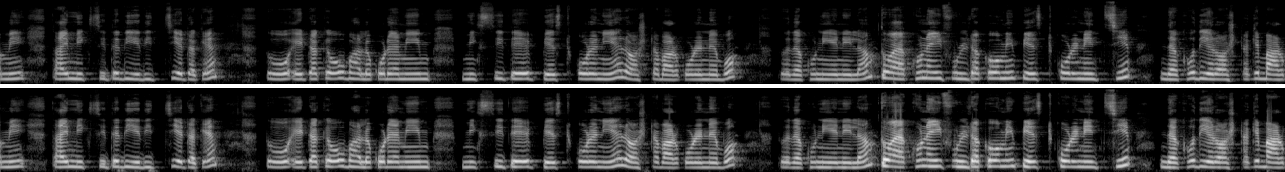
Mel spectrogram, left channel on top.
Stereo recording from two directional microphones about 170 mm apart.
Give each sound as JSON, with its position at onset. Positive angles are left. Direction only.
{"t": 0.0, "sound": "speech", "side_deg": -15}
{"t": 8.8, "sound": "speech", "side_deg": -30}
